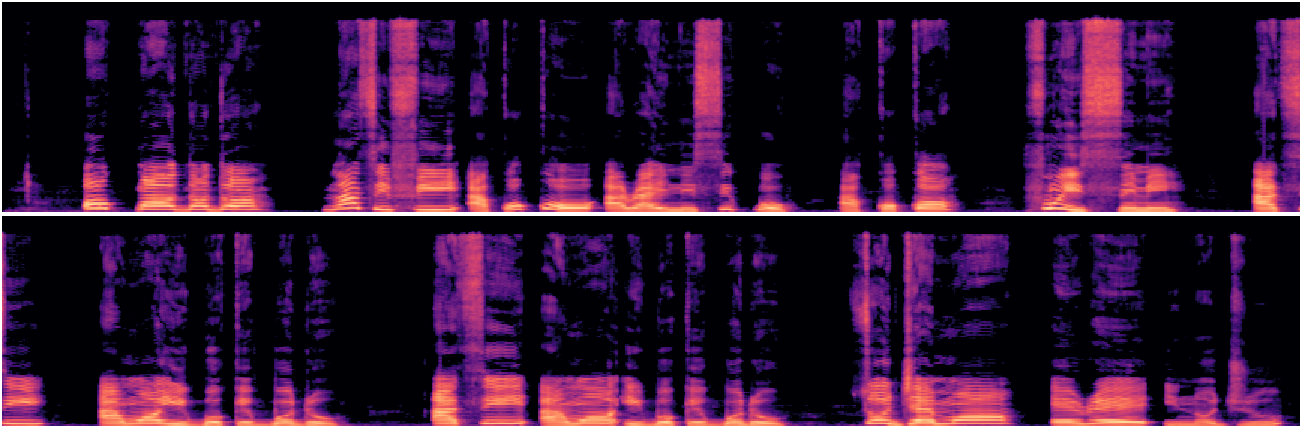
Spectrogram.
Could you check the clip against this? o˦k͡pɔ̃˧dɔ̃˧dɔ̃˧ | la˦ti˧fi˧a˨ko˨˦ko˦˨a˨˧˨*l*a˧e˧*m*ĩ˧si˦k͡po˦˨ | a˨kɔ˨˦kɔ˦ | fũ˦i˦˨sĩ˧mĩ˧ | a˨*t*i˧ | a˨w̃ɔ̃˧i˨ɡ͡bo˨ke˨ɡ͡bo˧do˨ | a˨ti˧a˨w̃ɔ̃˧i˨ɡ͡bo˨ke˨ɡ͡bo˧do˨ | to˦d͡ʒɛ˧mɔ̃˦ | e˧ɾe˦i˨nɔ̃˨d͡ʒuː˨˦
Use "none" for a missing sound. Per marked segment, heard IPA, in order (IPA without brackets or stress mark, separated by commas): ɾ, n, t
